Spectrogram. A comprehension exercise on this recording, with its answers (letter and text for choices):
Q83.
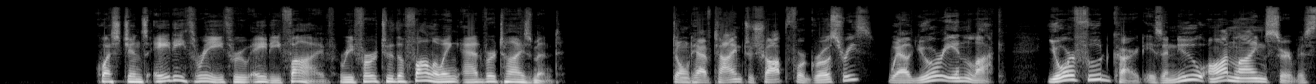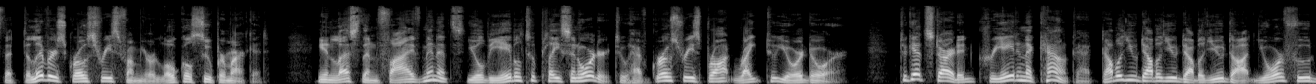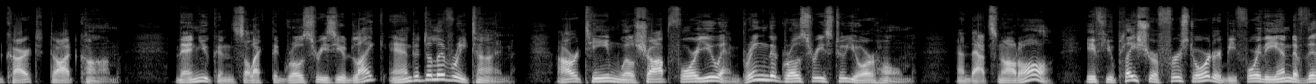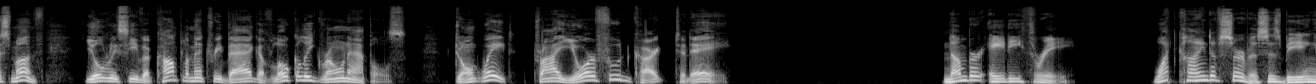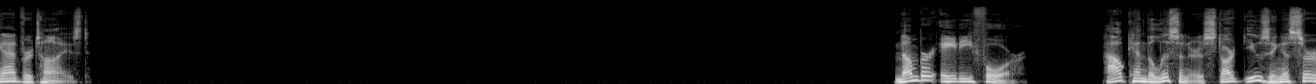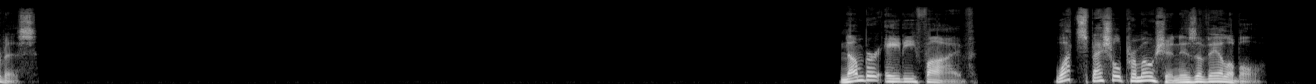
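What kind of service is being advertised?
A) Office cleaning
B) Tailoring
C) Grocery delivery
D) Landscaping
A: C) Grocery delivery

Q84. How can the listeners start using a service?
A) By visiting a local shop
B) By scheduling a consultation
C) By calling a telephone number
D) By creating an account online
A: D) By creating an account online

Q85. What special promotion is available?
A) A free gift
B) A money-back guarantee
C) A membership upgrade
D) A personalized price quote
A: A) A free gift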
